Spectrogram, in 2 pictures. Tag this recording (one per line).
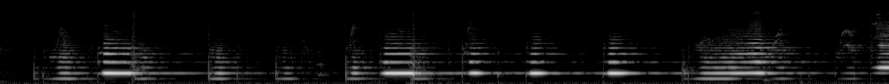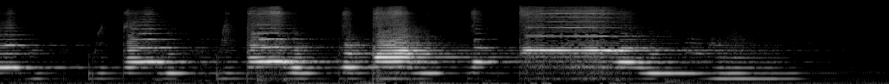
Flute
Acoustic
Instruments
